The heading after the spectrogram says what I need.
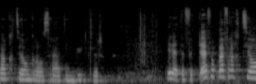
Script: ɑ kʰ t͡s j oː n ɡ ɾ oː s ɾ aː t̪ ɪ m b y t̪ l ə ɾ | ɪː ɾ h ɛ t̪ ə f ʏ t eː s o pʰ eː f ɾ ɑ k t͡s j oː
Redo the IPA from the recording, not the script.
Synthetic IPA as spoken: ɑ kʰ t͡s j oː n ɡ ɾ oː s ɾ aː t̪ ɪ n b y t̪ l ə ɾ | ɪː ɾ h ɛ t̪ ə f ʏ t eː f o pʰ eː f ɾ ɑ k t͡s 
